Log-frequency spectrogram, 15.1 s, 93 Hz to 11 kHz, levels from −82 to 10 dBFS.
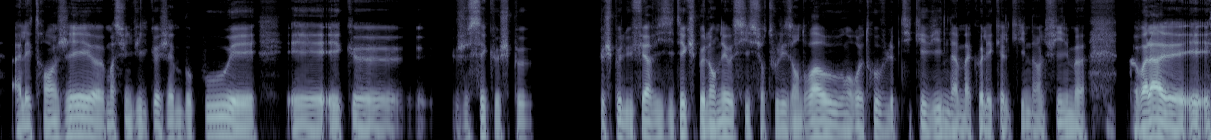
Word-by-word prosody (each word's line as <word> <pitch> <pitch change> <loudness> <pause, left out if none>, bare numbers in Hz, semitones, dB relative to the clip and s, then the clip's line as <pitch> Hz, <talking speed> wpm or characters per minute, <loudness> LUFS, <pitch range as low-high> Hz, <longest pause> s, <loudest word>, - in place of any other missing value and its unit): à 75 - -2
l'étranger» 90 +5 +1
heu, 80 -4 +2
moi 80 0 -2
c'est 90 - -4
une 85 - -3
ville 85 0 -5
que 85 - -1
j'aime 80 +2 -3
beaucoup 100 +5 -1
et 80 -3 +3 0.4
et 75 +1 0
et 75 - -6
que 75 -2 -3 0.7
je 75 +2 -7
sais 85 +5 +2
que 80 - -6
je - - -3
peux 80 -1 -6 0.9
que - - -3
je - - -1
peux - - -2
lui 85 0 -2
faire 90 0 +3
visiter 85 +5 -1
que 105 - -1
je - - -5
peux 90 - +3
l'emmener 85 +1 +2
aussi 85 +2 0
sur 75 -4 -3
tous 75 - -9
les 80 0 -2
endroits 80 +3 +3
où 80 -2 +1
on 75 - -2
retrouve 80 +1 -3
le 75 - -4
petit 75 0 -11
Kevin, 85 +2 -2
là, 75 -1 0
Macaulay 70 +1 -2
Culkin 70 +2 -6
dans 70 -1 -4
le 70 - -5
film, 85 +2 -2
heu, 70 -1 -1 0.6
voilà, 90 +3 +8
heu, - - +6
et 75 -2 +3
et - - -1
80 Hz, 200 wpm, -25 LUFS, 75-85 Hz, 0.9 s, voilà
